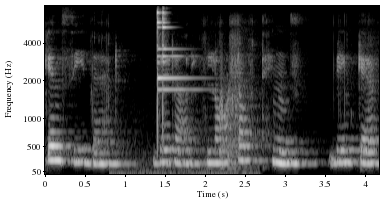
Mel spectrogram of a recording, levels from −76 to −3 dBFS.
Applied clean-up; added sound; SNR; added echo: none; Chink, clink; 3 dB; reverberation time 0.8 s.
